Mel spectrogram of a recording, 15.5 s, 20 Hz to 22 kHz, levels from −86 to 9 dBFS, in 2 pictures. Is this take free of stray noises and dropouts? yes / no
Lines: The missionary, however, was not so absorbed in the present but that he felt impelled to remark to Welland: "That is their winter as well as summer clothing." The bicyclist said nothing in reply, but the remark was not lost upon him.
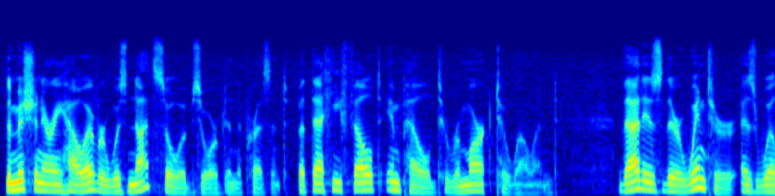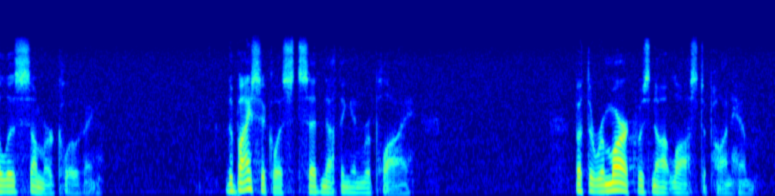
yes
